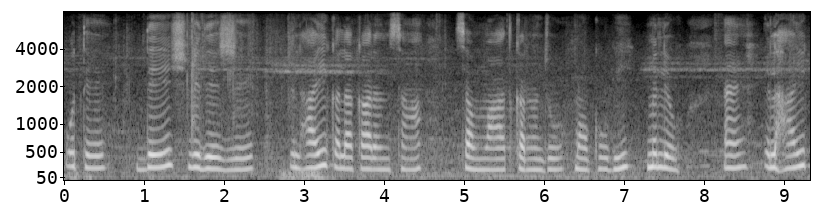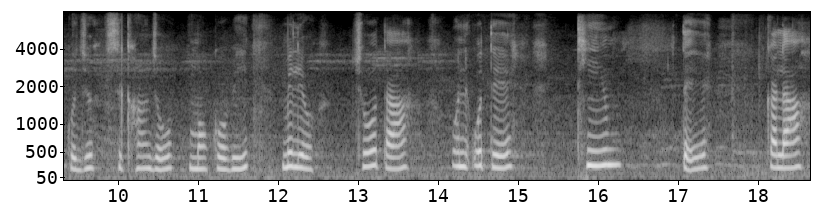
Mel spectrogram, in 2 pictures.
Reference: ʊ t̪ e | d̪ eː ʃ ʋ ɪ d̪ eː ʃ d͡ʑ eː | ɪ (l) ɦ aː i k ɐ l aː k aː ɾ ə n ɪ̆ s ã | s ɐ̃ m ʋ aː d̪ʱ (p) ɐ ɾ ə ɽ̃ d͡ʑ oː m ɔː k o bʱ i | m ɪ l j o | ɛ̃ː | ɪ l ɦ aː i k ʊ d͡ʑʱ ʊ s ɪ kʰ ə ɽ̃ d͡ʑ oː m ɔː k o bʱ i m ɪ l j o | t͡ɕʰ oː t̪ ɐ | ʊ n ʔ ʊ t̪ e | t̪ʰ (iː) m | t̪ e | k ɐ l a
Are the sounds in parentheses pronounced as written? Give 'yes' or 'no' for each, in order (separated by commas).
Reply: yes, no, yes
